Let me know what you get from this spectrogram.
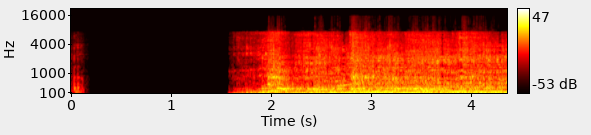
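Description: After a brief silence, a lion lets out a deep, rumbling roar that stays loud and gravelly to the end.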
